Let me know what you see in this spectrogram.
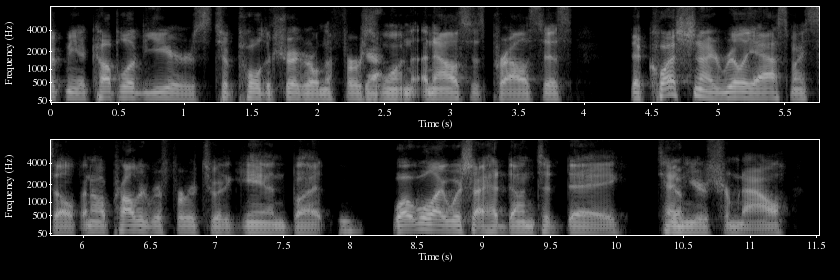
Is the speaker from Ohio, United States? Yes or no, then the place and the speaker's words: yes; Ohio, United States; I'm from Ohio, married to my wife, Marsha.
